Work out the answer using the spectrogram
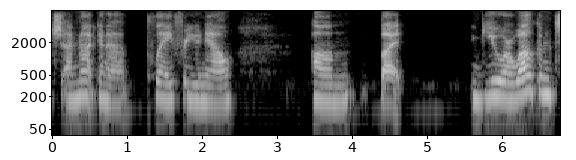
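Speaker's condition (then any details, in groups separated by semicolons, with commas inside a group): No condition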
